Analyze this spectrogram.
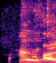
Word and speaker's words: holiday: Nanti enggak ada yang baca die ya, Guys. Soalnya kalau die sudah maknanya beda nanti ya. Day bacanya ya.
